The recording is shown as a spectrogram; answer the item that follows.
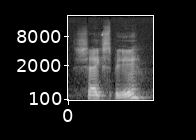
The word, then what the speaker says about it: Shakespeare: here to discuss shakespeare you can hear that it's the first syllable that is emphasized shakespeare okay so stressed and unstressed if you did them the other way around they wouldn't sound right shakespeare with the stress on the second one and that's because they're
